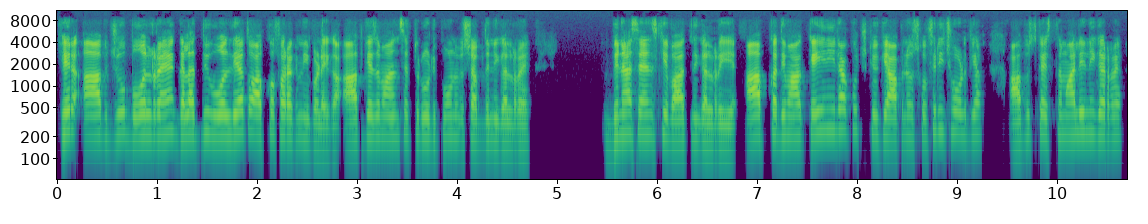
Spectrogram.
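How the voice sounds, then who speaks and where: A man's voice: high-pitched, steady tone, fast talker, clean tone, dry recording, dull audio. A man teaching an online exam-prep class, explaining step by step, asking questions and answering them himself, and reading out viewer comments. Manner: reads viewer comments aloud and talks to them. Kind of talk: live online class lecture.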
